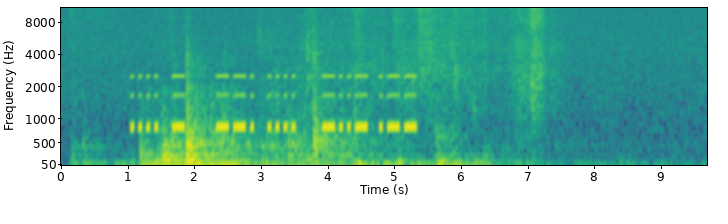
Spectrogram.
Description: Morse code, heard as a keyed tone, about 20 wpm, 840 Hz, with the noise inside a lift. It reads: HT GH XW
